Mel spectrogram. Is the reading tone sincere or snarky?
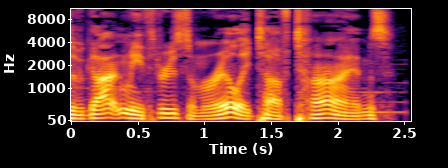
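snarky. It is read in a snarky, mocking tone. The praise is treated as insincere. "I'll read it with a snarky tone"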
